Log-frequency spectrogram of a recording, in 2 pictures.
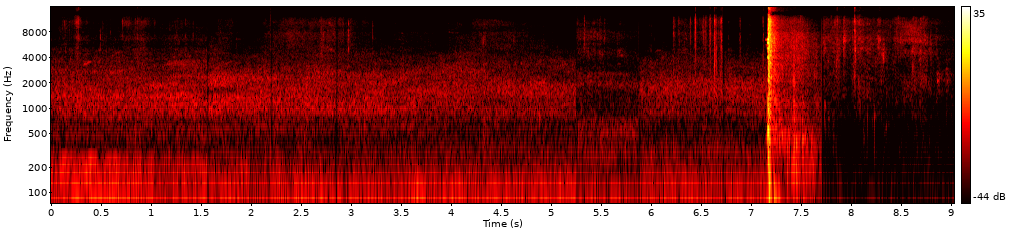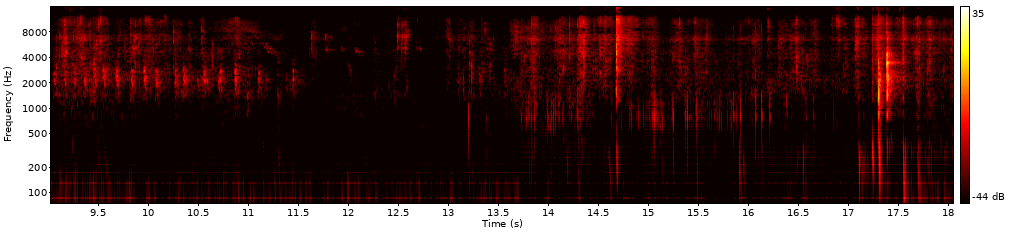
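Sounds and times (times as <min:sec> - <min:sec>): gunshot with echo: 0:07.2 - 0:07.7.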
